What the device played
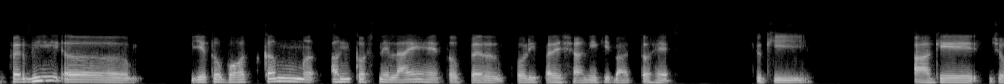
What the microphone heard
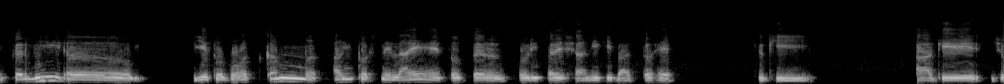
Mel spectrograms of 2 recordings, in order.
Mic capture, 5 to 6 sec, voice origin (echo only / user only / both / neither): echo only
